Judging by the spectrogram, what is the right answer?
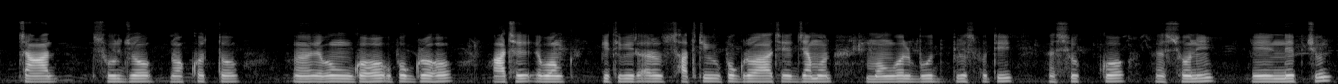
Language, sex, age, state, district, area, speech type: Bengali, male, 45-60, West Bengal, Purba Medinipur, rural, spontaneous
